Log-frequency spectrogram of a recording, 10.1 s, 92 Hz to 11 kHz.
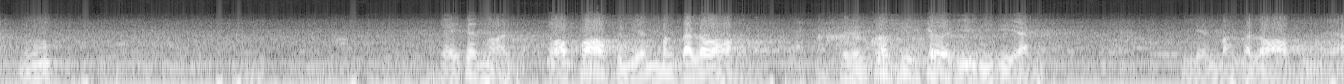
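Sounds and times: low hum and rumble: 0.0 - 10.0
man speaking: 6.3 - 7.8.

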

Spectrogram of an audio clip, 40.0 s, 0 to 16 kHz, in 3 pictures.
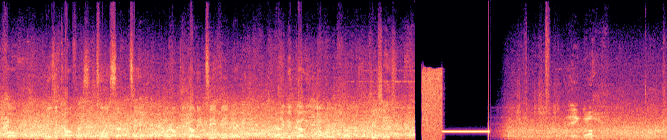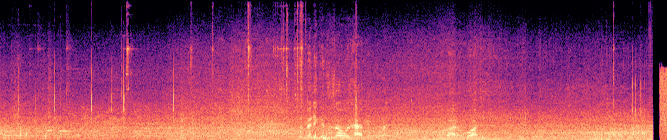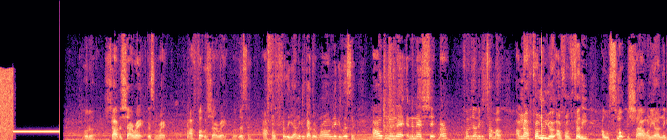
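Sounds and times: static hiss burst: 8.4 - 8.9, 26.6 - 27.0
steady mid-pitched beep: 8.8 - 9.8, 26.9 - 27.9
car road rumble and hum: 10.0 - 26.4.

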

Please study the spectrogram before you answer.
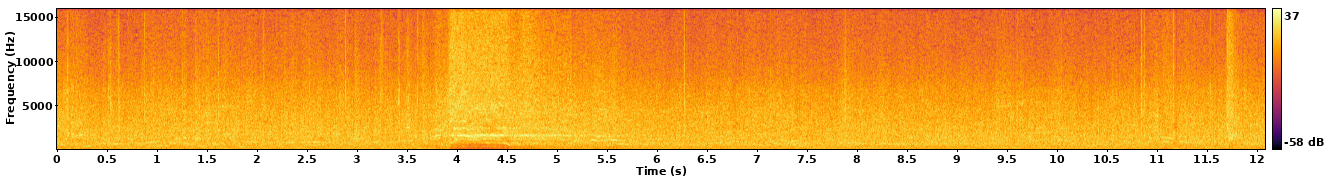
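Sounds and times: din of crowded hall: 0.0 - 12.0.

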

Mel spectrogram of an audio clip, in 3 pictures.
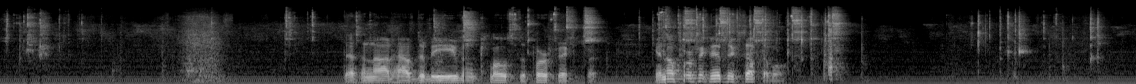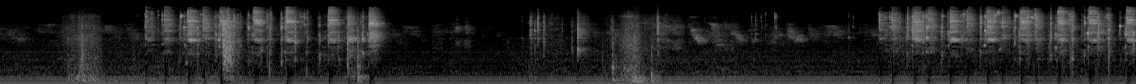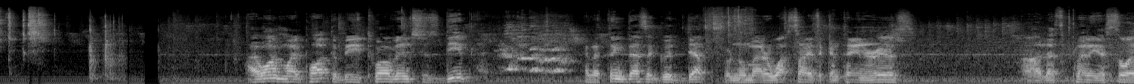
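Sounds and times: tools clattering on steel bench: 2.8 - 8.6.

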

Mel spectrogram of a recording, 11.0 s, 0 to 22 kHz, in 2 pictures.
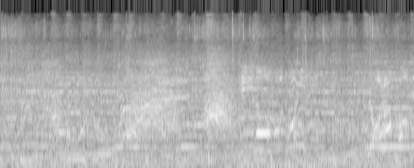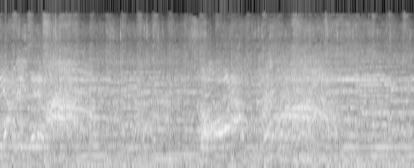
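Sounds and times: group of voices shouting: 0.5 - 3.2, 4.9 - 6.8, 8.1 - 10.3.

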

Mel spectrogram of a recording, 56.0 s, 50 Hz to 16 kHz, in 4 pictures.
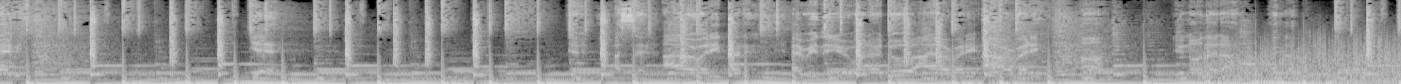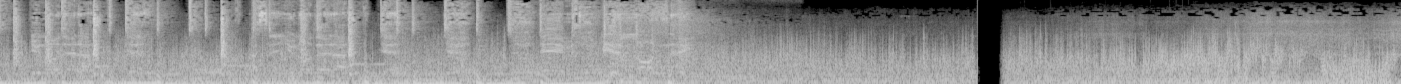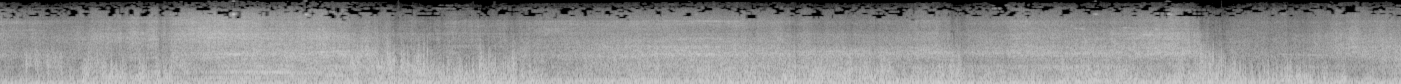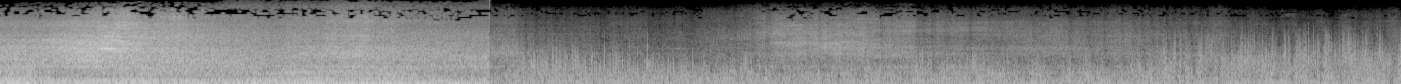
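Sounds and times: road noise: 0.0 - 56.0
wind buffeting microphone: 11.4 - 56.0
motorcycle engine: 24.2 - 46.9.

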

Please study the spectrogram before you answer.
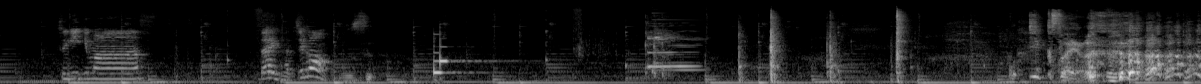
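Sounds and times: background music: 0.0 - 12.0
electronic ding-dong chime: 4.3 - 5.3.

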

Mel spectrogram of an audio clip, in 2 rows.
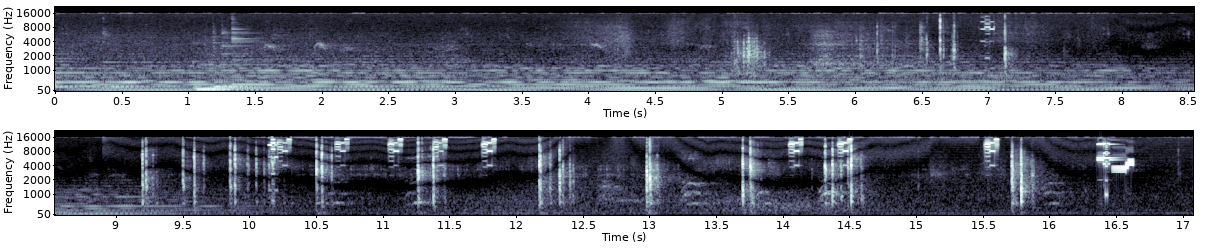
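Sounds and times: sustained music chord: 0.0 - 9.2
computer keyboard typing: 9.9 - 11.9, 14.0 - 14.6.

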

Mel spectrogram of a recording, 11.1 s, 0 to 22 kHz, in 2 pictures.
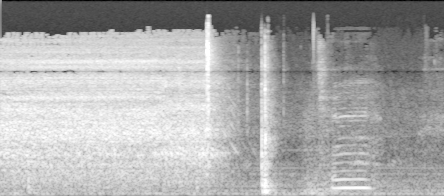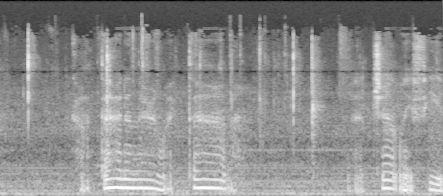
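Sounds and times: heat gun blowing: 0.0 - 3.0.

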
